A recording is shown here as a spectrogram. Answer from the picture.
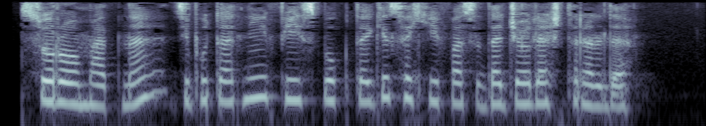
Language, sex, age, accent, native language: Uzbek, female, 18-24, Qashqadaryo, Uzbek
